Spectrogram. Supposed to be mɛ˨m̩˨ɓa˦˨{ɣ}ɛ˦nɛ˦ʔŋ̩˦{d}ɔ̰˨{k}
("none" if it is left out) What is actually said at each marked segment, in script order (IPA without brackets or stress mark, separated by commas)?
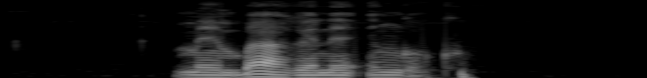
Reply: ɣ, ɡ, k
